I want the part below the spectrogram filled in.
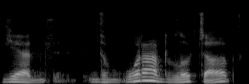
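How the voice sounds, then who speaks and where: A man's voice: fairly low pitch, expressive, slow, a little mellow, dry recording, clean studio sound. A man in his thirties chatting casually on a live stream while he builds a model kit, laid-back and rambling, calling viewers dude and man. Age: 30s.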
